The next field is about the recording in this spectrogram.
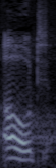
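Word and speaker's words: אות: the Olf B and the Tav is how it's spelled it's oat and do you know what this word actually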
